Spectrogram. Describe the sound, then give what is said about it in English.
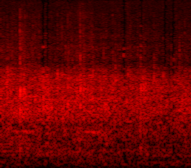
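An audience claps their hands together, a steady dense wash of many overlapping claps at an even, sustained loudness with no voices rising above it. “Clap your hands for my faith was not shaking.”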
